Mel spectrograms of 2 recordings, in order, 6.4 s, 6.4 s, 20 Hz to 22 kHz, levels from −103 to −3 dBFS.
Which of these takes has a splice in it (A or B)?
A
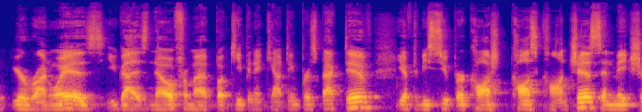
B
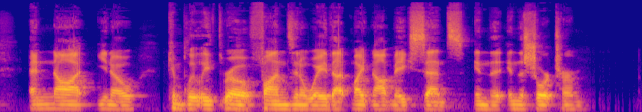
A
